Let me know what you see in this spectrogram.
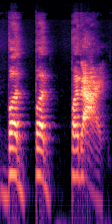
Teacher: that T in but is like a D sound a little bit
